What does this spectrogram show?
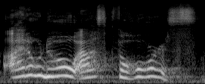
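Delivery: high, loud shout, the last words slow; shouted reply. Acted. Rider on a galloping horse shouting back, high loud reply. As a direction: yell back over your shoulder at full gallop. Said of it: "the man turns to him and says".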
